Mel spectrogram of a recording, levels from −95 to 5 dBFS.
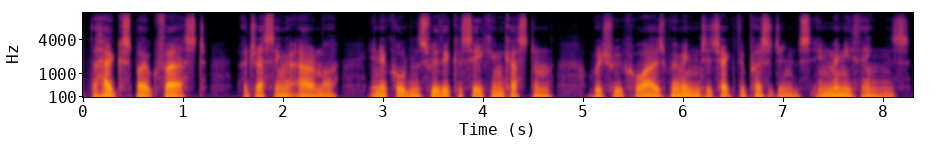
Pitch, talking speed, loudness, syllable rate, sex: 105 Hz, 160 wpm, -21 LUFS, 5.5 syllables/s, male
